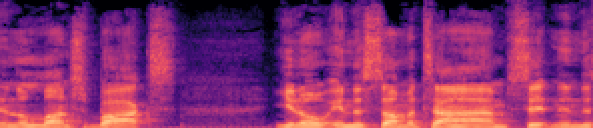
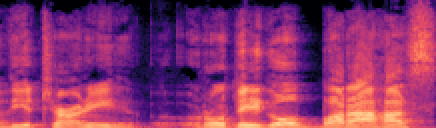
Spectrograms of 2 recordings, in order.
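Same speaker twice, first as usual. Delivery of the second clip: put-on accented TV news anchor voice, slower. Recalling a legendary Saint Louis TV anchor, do Julius Hunter with the accent. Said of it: "he would say it with the accent".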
